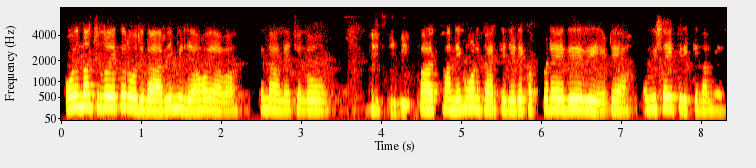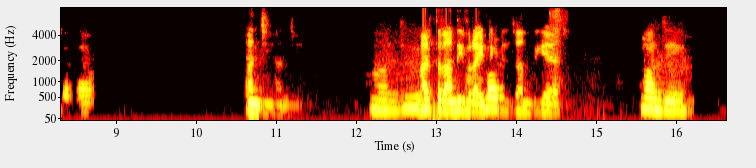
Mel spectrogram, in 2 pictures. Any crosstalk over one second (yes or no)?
no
